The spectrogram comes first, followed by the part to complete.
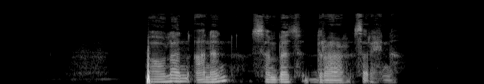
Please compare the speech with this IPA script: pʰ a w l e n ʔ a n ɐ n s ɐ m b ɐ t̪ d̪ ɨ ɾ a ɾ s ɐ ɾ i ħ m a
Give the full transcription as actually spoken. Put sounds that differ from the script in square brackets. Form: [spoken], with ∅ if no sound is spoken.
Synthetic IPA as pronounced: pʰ a w l [a] n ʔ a n ɐ n s ɐ m b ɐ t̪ d̪ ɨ ɾ a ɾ s ɐ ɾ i ħ [n] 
